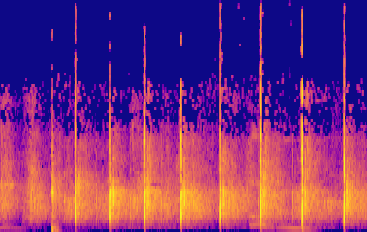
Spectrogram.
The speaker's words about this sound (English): Somebody clap your hands one more time and magnify the Lord.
